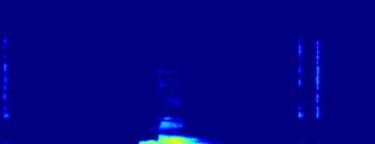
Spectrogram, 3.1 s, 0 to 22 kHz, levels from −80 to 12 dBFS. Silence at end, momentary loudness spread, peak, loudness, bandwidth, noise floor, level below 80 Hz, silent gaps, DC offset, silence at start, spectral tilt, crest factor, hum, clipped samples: 1.45 s; 25 LU; -14 dBFS; -30 LUFS; 16.5 kHz; under -90 dBFS; -68 dBFS; none; under 0.1%; 1.15 s; -8.5 dB/octave; 22 dB; none; under 0.1%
